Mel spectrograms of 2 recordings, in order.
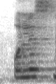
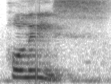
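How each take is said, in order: First: पुलिस said POL-iss, short final i; mispronunciation. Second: पुलिस as puh-LEECE, long final EE; correct pronunciation. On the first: Teacher shows the class the mistake, पुलिस as POL-iss. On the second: Teacher corrects the class, पुलिस as puh-LEECE. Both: Shown as a demonstration. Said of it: "पुलिस नहीं".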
